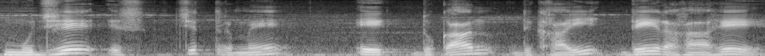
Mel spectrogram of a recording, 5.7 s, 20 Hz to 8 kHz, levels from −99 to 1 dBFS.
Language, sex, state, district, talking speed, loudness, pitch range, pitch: Hindi, male, Madhya Pradesh, Dhar, 105 wpm, -18 LUFS, 105-140 Hz, 115 Hz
